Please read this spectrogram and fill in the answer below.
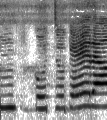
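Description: A boy singing a Malayalam song alone, without accompaniment: a held note breaks off shortly in, a brief note follows after a breath, and about a second in another long note rises slightly and is held.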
